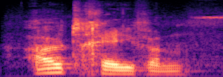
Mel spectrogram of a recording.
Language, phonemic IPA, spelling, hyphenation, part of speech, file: Dutch, /ˈœy̯tˌɣeːvə(n)/, uitgeven, uit‧ge‧ven, verb, Nl-uitgeven.ogg
- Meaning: 1. to spend 2. to publish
